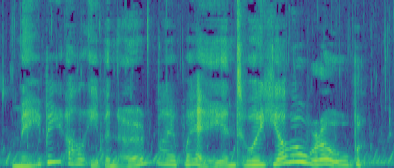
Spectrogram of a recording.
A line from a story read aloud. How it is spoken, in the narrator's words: thought with a giggle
